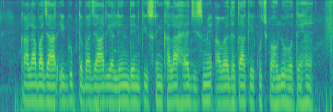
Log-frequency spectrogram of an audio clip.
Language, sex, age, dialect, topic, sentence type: Hindi, male, 46-50, Hindustani Malvi Khadi Boli, banking, statement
